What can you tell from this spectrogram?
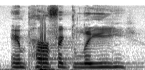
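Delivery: usual speaking voice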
